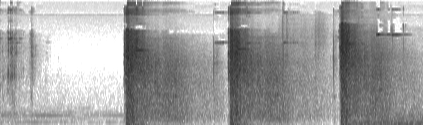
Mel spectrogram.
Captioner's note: gun firing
